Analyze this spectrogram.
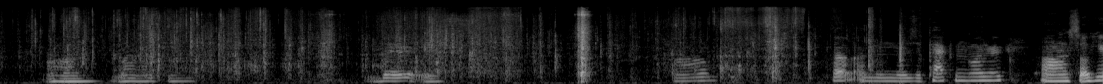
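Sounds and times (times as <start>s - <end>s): plastic packaging crinkling: 0.0s - 9.4s.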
